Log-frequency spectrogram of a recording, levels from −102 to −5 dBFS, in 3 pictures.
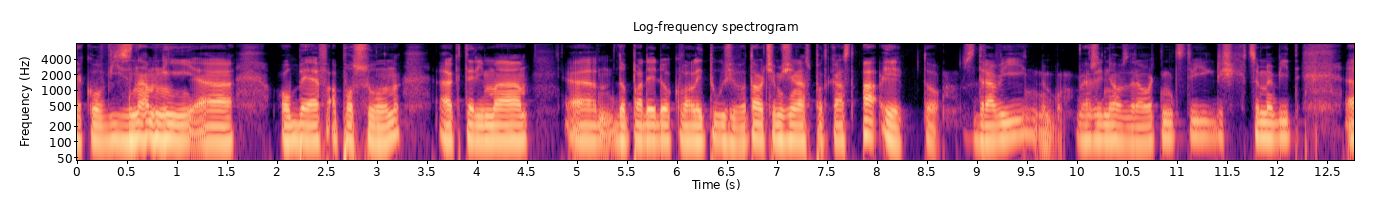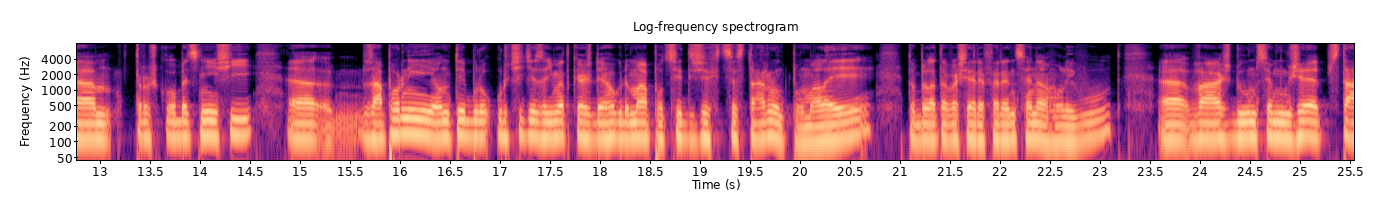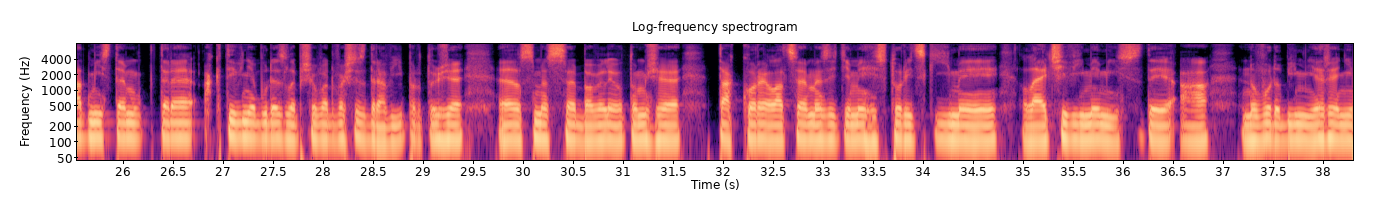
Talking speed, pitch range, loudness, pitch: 125 wpm, 105-120 Hz, -19 LUFS, 110 Hz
